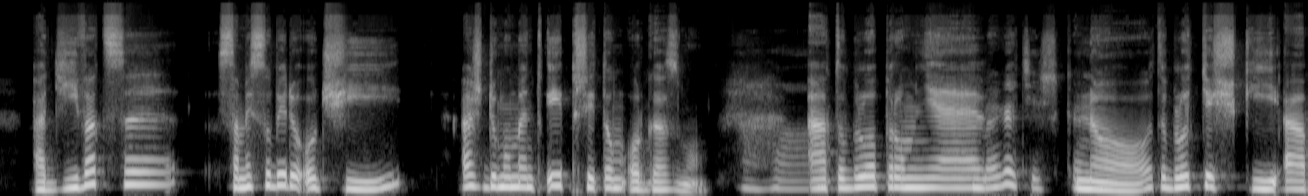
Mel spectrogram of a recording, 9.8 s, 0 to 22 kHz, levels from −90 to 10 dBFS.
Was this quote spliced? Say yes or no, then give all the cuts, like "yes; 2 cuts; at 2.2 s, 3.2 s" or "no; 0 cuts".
yes; 1 cut; at 4.1 s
